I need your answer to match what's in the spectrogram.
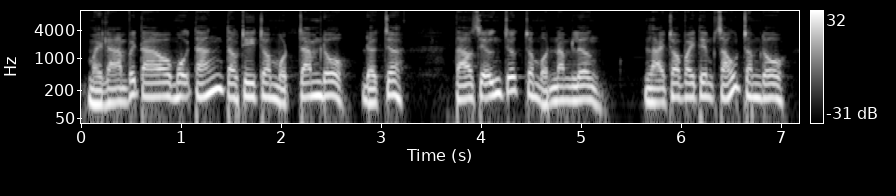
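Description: Man doing a gruff bossy older businessman. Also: mid-range voice, brisk, darkish tone, no room sound, clean studio sound, lightly acted.

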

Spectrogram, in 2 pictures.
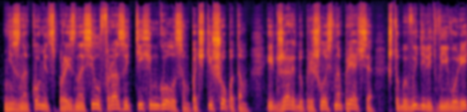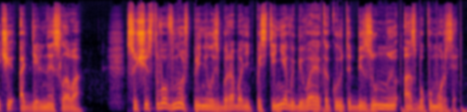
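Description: A man reading a children's fantasy audiobook in measured, even storytelling narration. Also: fairly low pitch, no room sound, studio quality. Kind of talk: scripted narration.

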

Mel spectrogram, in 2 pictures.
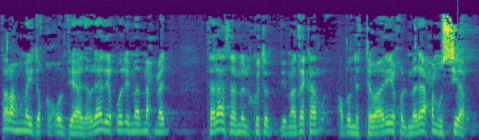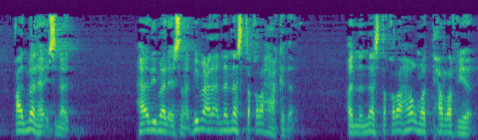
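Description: Sheikh guy rattling off answers to questions, mellow husky tone, repeats himself a lot. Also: a little high, racing. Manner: reads each question aloud, then answers with repeated phrases; colloquial, self-correcting delivery. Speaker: sheikh teaching Islamic jurisprudence. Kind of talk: answering listeners' questions in a religious lesson.

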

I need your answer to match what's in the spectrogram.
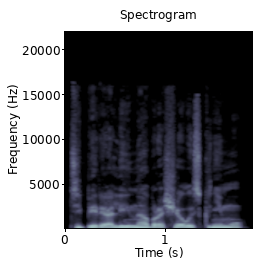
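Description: A man narrating a first-person story in a measured, dramatic reading. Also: low voice, fairly even intonation, darkish tone, no echo, studio quality.

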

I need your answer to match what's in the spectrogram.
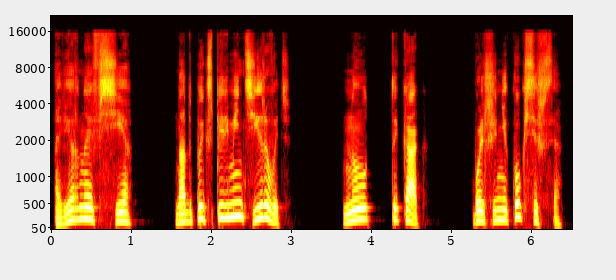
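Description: A woman's voice: medium pitch, expressive, measured pace, mellow, no room sound, clean studio sound, close to an everyday voice. A woman voicing a gloomy, cautious young mouse who grumbles. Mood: grumbling.

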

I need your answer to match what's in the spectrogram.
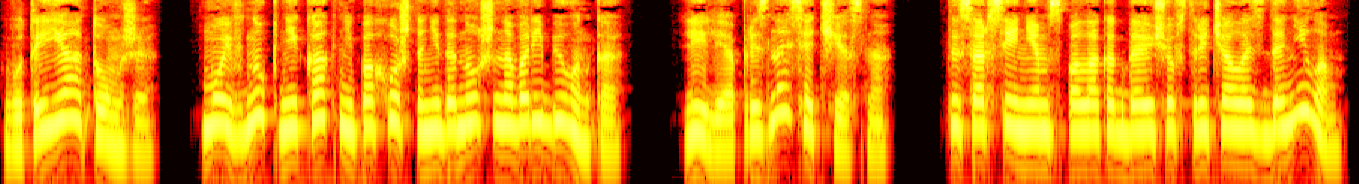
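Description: A fussy, nagging middle-aged mother, voiced by a woman reader, pitched up and insistent as she pries. The audiobook sound is close and dry. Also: lively intonation, fairly quick, dark tone, no echo, lightly acted. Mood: prying. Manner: insistent, prying.

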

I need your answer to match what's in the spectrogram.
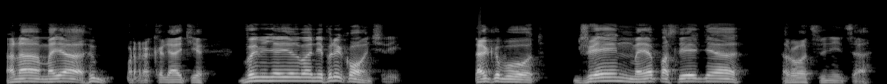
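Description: A man voicing a sly, proud old male sorcerer who bristles quickly, read slowly in a slightly dull recording. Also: mid-range voice, animated, a bit bright. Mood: indignant.

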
